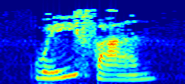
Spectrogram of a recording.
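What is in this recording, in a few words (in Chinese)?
"违反", Mandarin Chinese; hsk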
